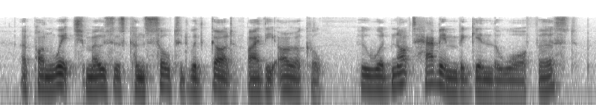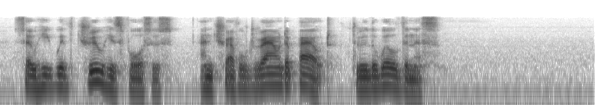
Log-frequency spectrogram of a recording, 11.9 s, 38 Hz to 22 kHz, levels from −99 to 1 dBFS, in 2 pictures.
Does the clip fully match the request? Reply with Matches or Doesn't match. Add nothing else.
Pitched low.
Matches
